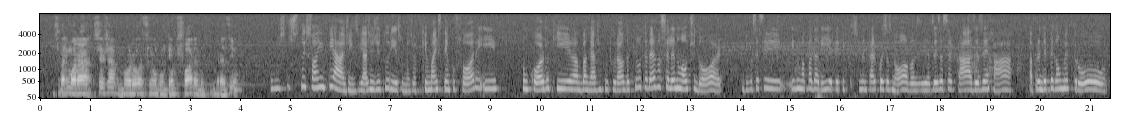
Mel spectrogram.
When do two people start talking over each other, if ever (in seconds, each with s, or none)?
none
